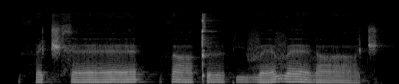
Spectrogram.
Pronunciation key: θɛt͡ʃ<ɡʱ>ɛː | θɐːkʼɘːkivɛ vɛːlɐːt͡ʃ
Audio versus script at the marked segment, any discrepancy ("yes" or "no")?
yes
